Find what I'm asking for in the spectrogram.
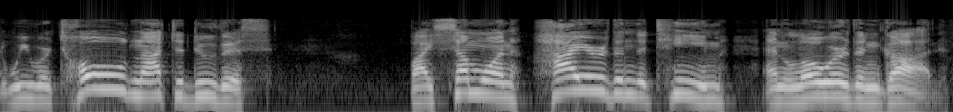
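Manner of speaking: slow, weighty, each phrase pressed down; deliberate quote. Retold or imitated. Lecturer quoting Michael Cooper, slow and weighty. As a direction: lay out every word as if coded. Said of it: "He said".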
